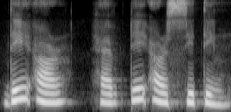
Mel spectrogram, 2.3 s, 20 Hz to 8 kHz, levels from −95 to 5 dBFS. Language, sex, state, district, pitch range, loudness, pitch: English, female, Arunachal Pradesh, Lower Dibang Valley, 195-235 Hz, -16 LUFS, 205 Hz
